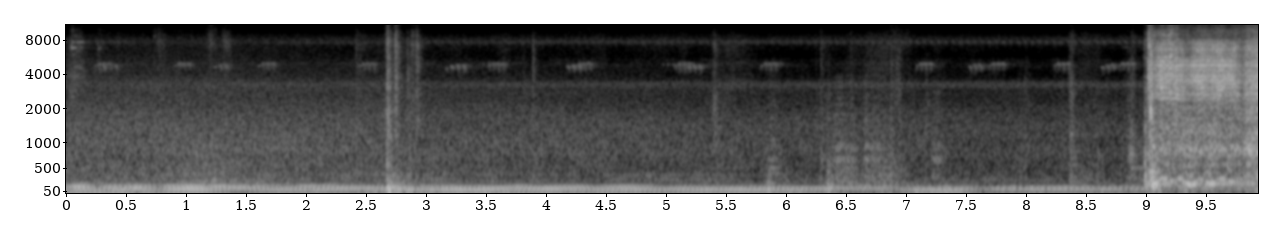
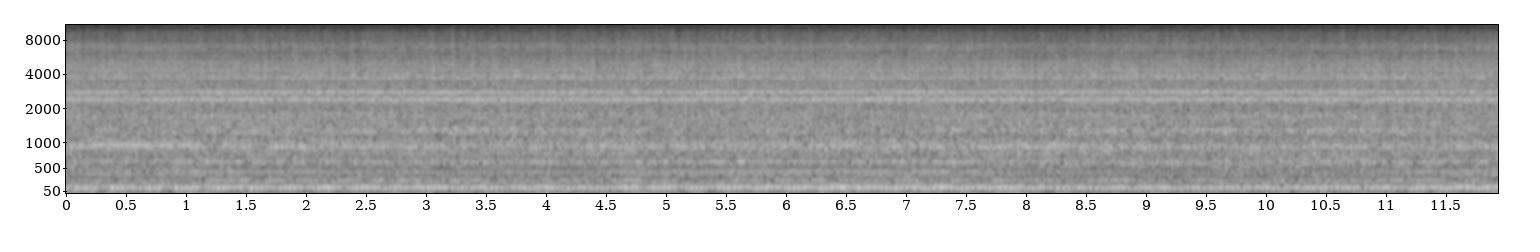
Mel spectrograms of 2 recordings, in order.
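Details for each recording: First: 1965 Mustang 289 V8 at its first start after a camshaft replacement, after sitting a while, given some gas. Uneven cranking for several seconds before it barely catches; fuel not yet pumped from the tank to the carburettor: slow start. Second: 1965 Mustang 289 V8 after a camshaft replacement: a steady idle with even low pulses and constant speed, no misses or knocking. It idles normally.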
